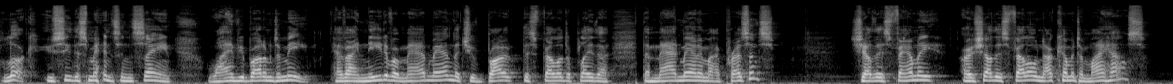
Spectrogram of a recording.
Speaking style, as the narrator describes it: he snaps

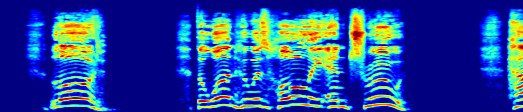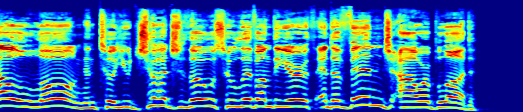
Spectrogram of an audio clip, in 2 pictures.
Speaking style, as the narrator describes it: They cried out with a loud voice

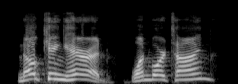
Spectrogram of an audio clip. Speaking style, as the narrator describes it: I yelled up to Stein

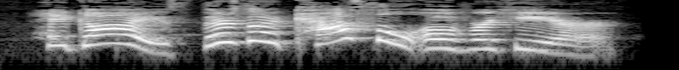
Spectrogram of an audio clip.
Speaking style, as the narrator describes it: I yell at the party

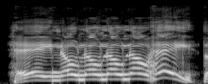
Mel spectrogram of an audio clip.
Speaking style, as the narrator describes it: the firefighter helpfully shouts

